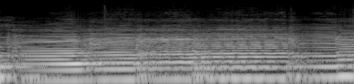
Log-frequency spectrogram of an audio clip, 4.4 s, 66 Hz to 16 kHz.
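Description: A 1945 Charles Quenoil double bass strung with synthetic strings, bowed, playing long sustained low notes that change pitch a few times.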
